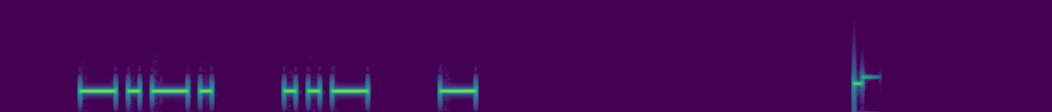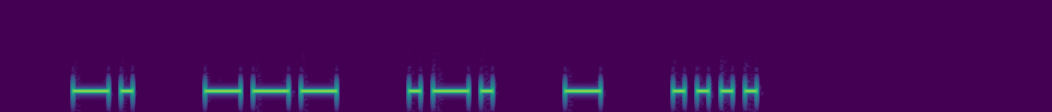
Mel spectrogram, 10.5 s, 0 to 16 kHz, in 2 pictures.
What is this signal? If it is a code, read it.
Morse code, heard as a keyed tone, about 20 wpm, spaced as for 14 wpm, 690 Hz. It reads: CUT NORTH
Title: 2x Character Spacing - Top 500 Words - 20wpm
